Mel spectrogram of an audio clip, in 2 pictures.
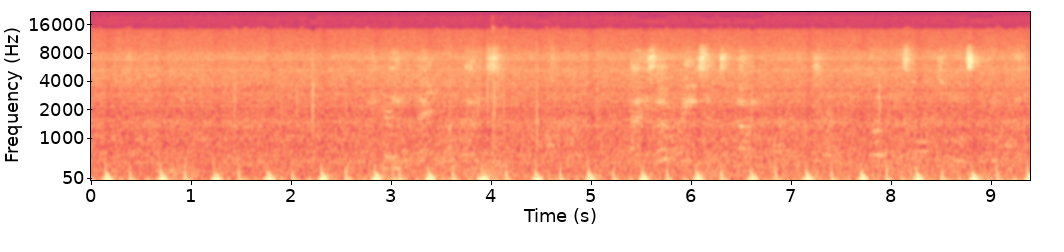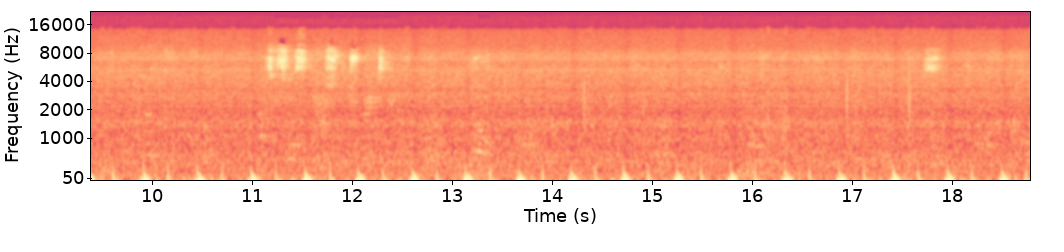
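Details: Heartbeat recorded after talking with someone and then thinking about them: steady, fairly quick beat about 110 a minute with a low hum underneath; normal heartbeat.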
